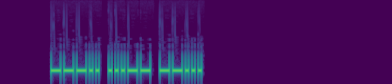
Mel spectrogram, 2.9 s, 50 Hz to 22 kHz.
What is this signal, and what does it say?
Morse code, heard as a keyed tone, about 50 wpm, 700 Hz. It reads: 837
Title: Numbers - 3-Digit 50wpm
